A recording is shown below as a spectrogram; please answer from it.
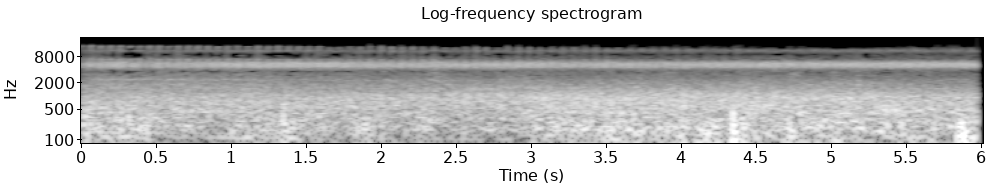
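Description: Outdoor ambience of a summer day: a steady, high-pitched insect drone, a cicada chorus, over a low wash of general background noise.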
